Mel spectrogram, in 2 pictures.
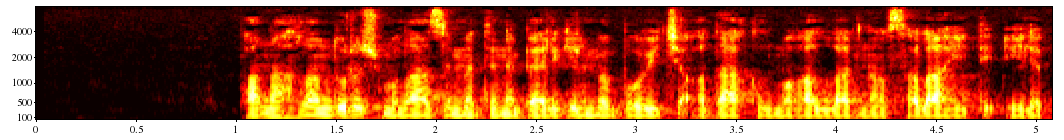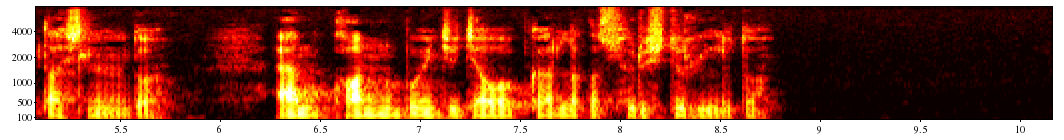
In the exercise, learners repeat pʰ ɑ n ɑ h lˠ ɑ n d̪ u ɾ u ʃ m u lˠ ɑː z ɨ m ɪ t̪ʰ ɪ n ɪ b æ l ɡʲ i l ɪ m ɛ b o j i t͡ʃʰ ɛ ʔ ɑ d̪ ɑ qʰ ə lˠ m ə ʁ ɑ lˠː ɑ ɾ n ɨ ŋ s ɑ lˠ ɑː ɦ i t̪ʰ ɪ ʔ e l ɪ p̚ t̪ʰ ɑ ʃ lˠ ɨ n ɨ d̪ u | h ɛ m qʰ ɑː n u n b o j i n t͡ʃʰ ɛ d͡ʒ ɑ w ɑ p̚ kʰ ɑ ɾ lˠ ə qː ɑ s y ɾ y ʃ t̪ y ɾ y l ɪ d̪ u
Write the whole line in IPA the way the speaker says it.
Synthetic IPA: pʰ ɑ n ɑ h lˠ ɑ n d̪ u ɾ u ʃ m u lˠ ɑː z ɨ m ɪ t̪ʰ ɪ n ɪ b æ l ɡʲ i l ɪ m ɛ b o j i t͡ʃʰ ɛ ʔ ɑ d̪ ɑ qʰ ə lˠ m ə ʁ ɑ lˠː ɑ ɾ n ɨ ŋ s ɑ lˠ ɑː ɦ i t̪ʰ ɪ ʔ e l ɪ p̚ t̪ʰ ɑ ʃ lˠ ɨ n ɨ d̪ u | h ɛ m qʰ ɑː n u n b o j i n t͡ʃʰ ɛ d͡ʒ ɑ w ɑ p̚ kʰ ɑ ɾ lˠ ə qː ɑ s y ɾ y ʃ t̪ y ɾ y l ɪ d̪ u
